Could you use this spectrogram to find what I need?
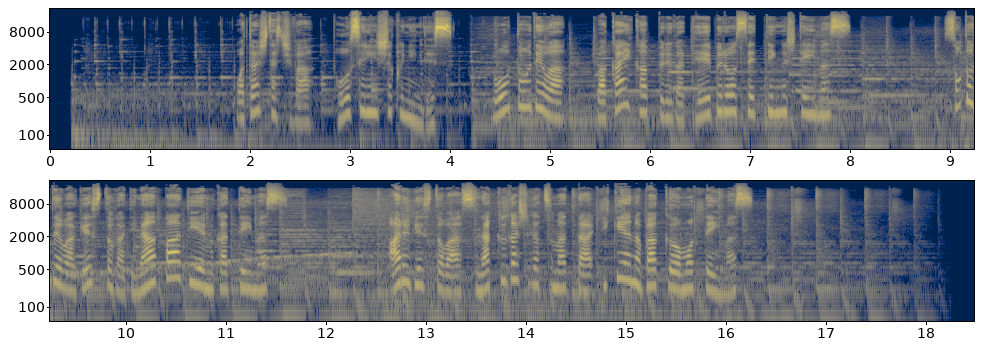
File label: japanese narration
